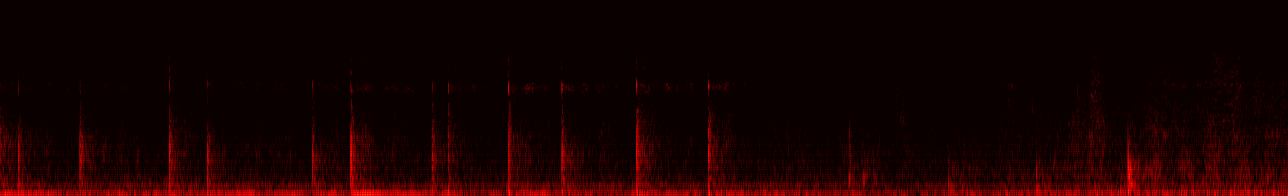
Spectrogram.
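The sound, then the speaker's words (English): Writing strokes on a board as triangles are drawn: many short scratchy taps and scrapes in an irregular rhythm, faint and alone, without talk. “So you can start drawing triangles. You can draw all kinds of triangles, right? But there are some that are special. And let me draw a couple of them.”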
